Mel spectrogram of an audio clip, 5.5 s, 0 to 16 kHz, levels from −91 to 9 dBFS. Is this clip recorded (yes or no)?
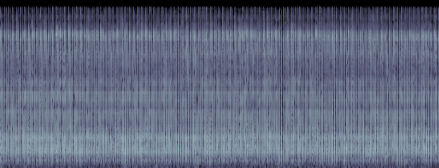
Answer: no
